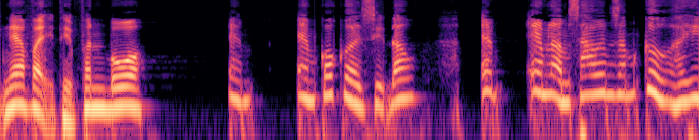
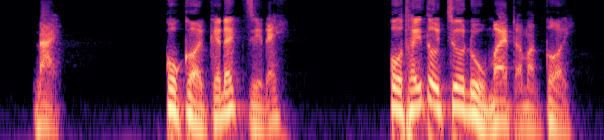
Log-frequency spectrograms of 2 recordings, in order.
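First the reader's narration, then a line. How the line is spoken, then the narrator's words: Shout. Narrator (Vietnamese): gã quát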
